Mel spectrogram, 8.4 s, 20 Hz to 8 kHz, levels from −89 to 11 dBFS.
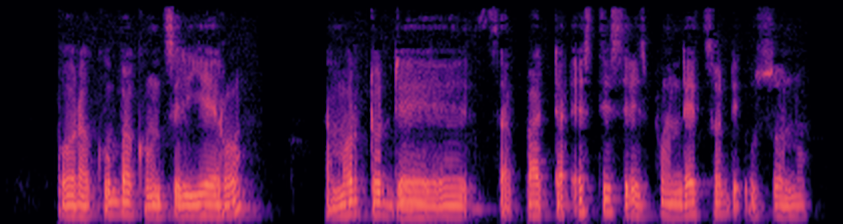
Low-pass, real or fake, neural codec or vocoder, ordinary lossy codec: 7.2 kHz; real; none; MP3, 48 kbps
